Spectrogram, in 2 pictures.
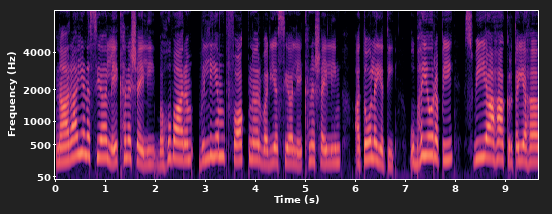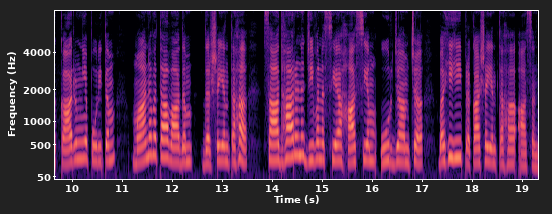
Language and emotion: Sanskrit, neutral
